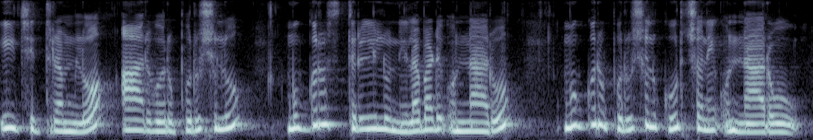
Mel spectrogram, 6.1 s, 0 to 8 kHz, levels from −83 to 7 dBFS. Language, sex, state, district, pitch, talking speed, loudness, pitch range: Telugu, female, Telangana, Hyderabad, 240 Hz, 120 wpm, -12 LUFS, 205-275 Hz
